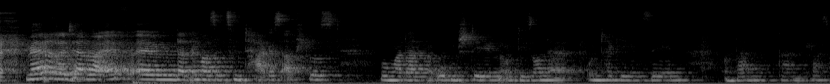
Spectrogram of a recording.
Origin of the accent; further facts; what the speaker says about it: Randersacker, Bavaria, Germany; Da lobe ich jetzt mal meine Winzer aus Randersacker, aus meinem Heimatort.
